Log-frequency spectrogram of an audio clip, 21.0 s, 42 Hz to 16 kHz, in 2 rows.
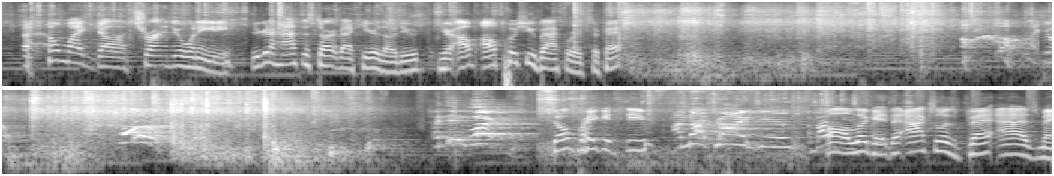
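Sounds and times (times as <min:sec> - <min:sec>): wheels rolling on concrete: 0:00.0 - 0:05.4, 0:06.0 - 0:09.6, 0:15.9 - 0:19.3.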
